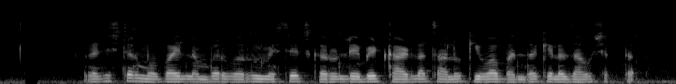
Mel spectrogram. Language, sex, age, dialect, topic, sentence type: Marathi, male, 31-35, Northern Konkan, banking, statement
